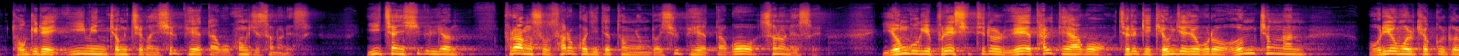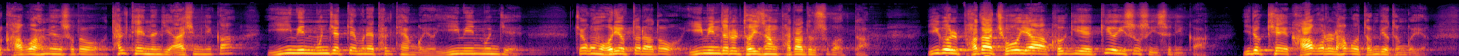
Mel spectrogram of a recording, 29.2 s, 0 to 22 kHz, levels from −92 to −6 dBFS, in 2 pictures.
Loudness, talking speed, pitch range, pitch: -18 LUFS, 325 characters per minute, 165-195 Hz, 175 Hz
